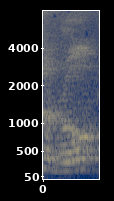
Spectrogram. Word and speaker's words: rho: As the temperature changes, R changes and hence the rho changes. And this symbol denotes resistivity and it is pronounced as RHO, not rho।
